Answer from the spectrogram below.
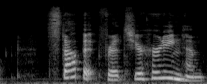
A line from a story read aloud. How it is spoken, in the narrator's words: cried Clara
